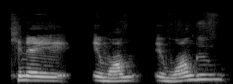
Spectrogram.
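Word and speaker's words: Kene Nwangwu: But like we saw Cam Akers, and to I want to say smaller scale, but Kene Iwangu, is that how we pronounce it?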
